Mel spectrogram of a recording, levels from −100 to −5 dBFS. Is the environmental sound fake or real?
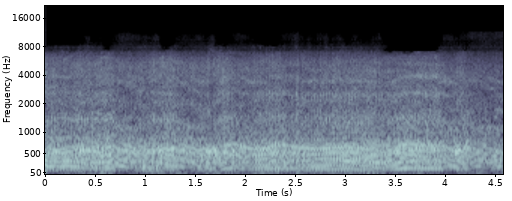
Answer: fake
